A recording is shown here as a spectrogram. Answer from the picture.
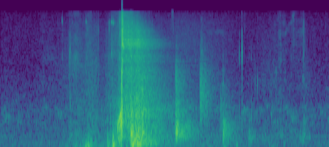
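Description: A Cobra DarkSpeed MAX driver striking a golf ball off a tee: a faint swish of the swing, then one sharp, loud crack of impact about a second and a half in, followed by a few fainter knocks.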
